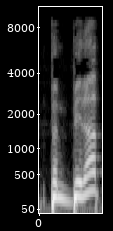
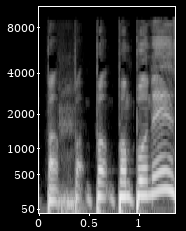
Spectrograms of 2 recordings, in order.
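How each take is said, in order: First: It is said with an English accent. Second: It is said with a southern French accent. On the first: "c'est dans l'Angleterre là-bas" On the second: "c'est dans le sud"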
